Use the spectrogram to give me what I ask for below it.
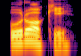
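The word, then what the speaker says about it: уроки: It stands before O, so it remains hard. The first U is unstressed. It turns out Uroki lessons just like what you and I have right now.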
